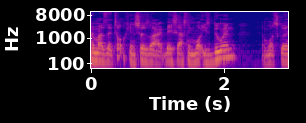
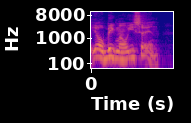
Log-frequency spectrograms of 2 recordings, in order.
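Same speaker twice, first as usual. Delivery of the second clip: put-on loud calling out; 4 semitones higher, 3 dB louder than usual. Recounting a college acquaintance calling out to him, retelling a shout. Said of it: "he just shouts at me".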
